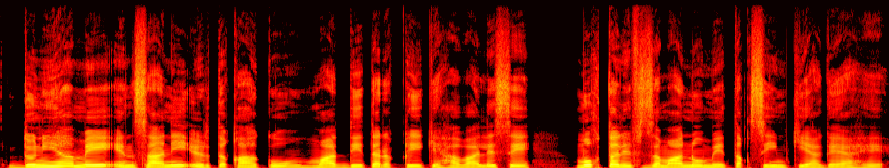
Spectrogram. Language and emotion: Urdu, neutral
